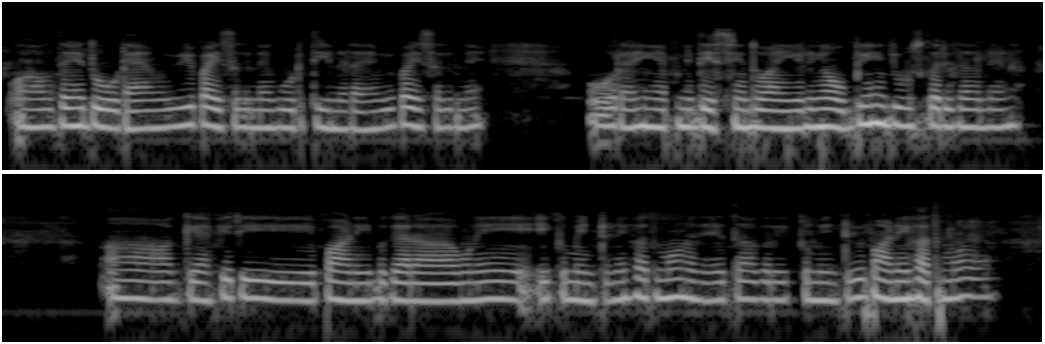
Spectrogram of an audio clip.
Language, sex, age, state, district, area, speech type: Dogri, female, 30-45, Jammu and Kashmir, Kathua, rural, spontaneous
